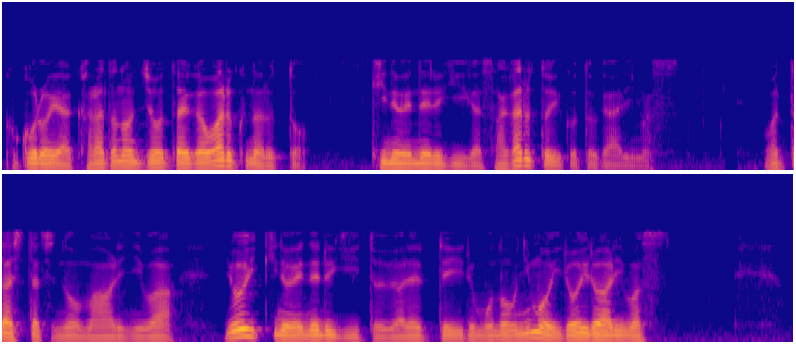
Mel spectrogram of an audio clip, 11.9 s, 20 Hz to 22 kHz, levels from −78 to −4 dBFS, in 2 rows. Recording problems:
high frequencies cut off; noticeable; nothing above 5.5 kHz

